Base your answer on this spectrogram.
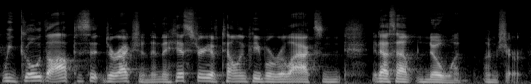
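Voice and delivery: usual speaking voice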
